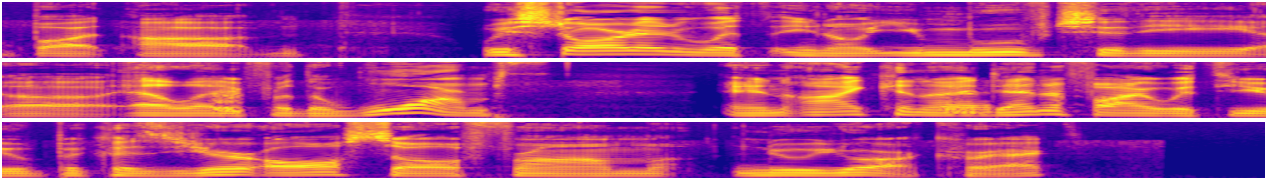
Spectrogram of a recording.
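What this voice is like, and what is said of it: New York accent. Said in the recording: “I'm a New Yorker, if you couldn't tell by my, Tony Danza accent”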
